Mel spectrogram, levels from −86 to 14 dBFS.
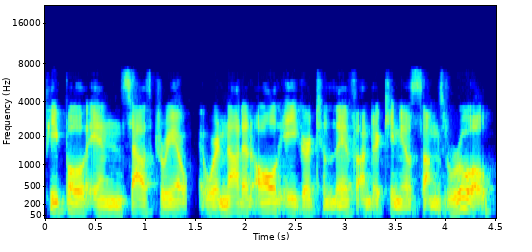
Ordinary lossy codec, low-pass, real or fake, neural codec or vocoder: Opus, 64 kbps; 7.2 kHz; fake; codec, 16 kHz, 4.8 kbps, FACodec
